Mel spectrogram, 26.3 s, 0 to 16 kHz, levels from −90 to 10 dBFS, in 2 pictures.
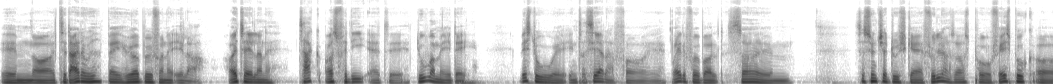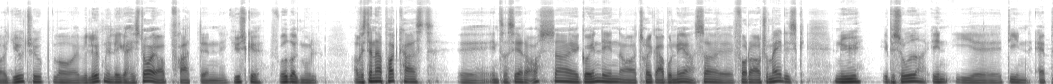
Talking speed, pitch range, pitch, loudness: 185 wpm, 90-120 Hz, 105 Hz, -20 LUFS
